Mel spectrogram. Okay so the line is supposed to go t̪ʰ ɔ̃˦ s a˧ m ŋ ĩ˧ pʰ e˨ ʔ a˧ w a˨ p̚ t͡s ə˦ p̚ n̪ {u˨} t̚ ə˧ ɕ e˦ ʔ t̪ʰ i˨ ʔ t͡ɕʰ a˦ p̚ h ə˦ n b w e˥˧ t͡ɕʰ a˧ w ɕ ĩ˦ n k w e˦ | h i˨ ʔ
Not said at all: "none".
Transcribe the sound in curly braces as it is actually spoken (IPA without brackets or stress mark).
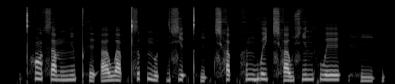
u˨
